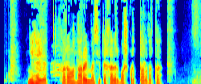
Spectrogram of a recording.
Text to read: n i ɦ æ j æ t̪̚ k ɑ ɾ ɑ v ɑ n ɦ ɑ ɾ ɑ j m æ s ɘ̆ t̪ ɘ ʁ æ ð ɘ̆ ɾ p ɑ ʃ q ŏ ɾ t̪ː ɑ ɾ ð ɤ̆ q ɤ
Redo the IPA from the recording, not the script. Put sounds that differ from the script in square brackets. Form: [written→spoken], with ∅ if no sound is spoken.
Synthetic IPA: n i ɦ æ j æ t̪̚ k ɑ ɾ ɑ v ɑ n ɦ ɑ ɾ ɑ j m æ s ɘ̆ t̪ ɘ [ʁ→χ] æ ð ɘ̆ ɾ [p→b] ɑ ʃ q ŏ ɾ t̪ː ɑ ɾ ð ɤ̆ q ɤ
